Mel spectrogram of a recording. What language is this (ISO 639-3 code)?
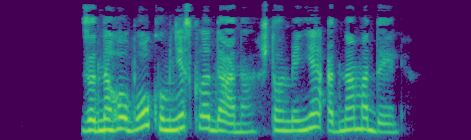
bel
